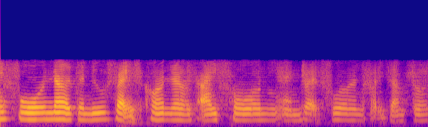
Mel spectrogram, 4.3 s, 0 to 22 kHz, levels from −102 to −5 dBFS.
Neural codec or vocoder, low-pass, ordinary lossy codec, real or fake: codec, 16 kHz in and 24 kHz out, 0.6 kbps, FireRedTTS-2 codec; 3.6 kHz; none; fake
